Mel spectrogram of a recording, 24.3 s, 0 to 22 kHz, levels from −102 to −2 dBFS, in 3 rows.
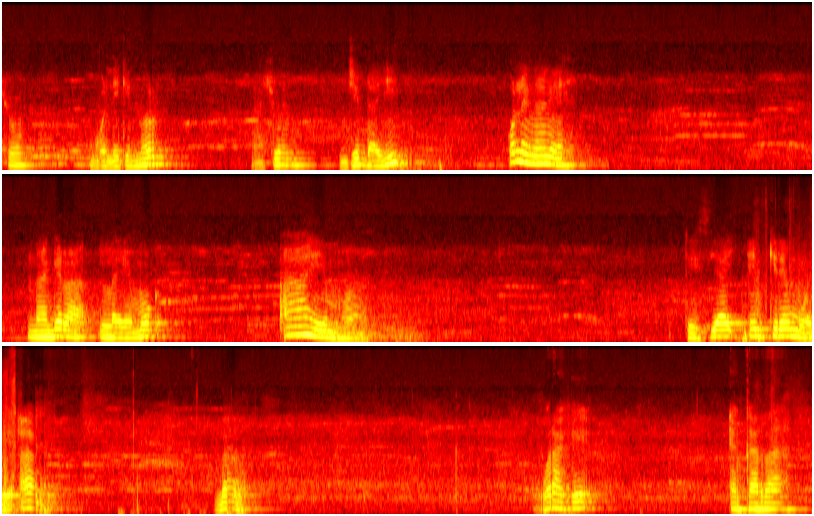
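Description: A brief smear or wobble at 0.95 to 0.99 s is short concealed packet loss: about 20 ms of speech never arrived, and the receiver covered the hole by extending the preceding sound before blending back. The same glitch recurs at 4.05 to 4.13 s, 18.43 to 18.51 s and 21.87 to 21.91 s.

From 2.77 to 2.89 s the speech turns choppy. This is repeated packet loss: three gaps, each patched in turn, leave half of that stretch synthetic. At 16.47 to 16.63 s it is worse, with three gaps, the longest 60 ms, covering about 62% of the span.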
